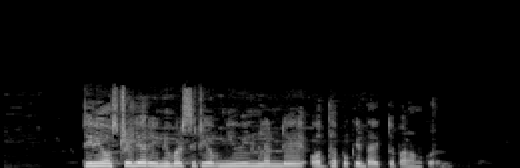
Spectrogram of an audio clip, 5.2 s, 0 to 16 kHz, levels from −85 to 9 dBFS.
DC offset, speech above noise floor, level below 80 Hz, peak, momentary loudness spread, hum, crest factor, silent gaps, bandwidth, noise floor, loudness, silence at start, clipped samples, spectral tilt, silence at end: under 0.1%; 61 dB; -62 dBFS; -2 dBFS; 16 LU; none; 16 dB; none; 8 kHz; -78 dBFS; -16 LUFS; 0.85 s; under 0.1%; -4.5 dB/octave; 0.8 s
